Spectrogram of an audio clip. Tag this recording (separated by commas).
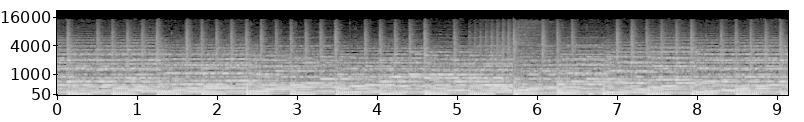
Video game music, Music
